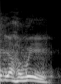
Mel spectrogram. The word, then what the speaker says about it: Yahweh: Dalam bahasa Ibrani, kata aku adalah aku itu Y-H-W-H. Itu dibacanya Yahweh.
